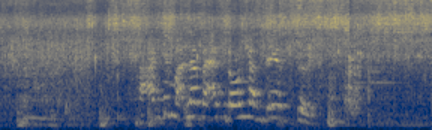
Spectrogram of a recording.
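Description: A batch of chicken frying in a kadai gives a steady, loud sizzle with bubbling and stirring, while a person talks over it throughout.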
